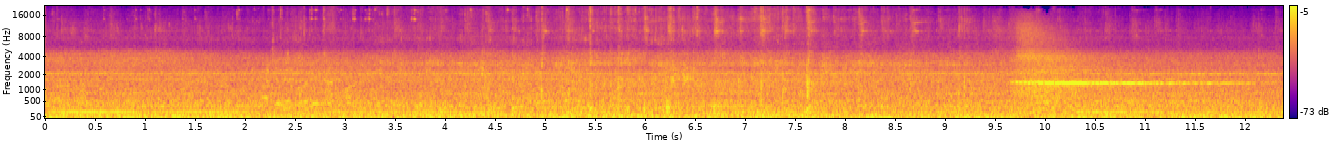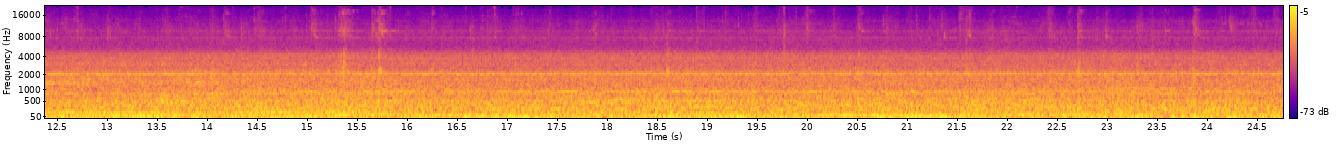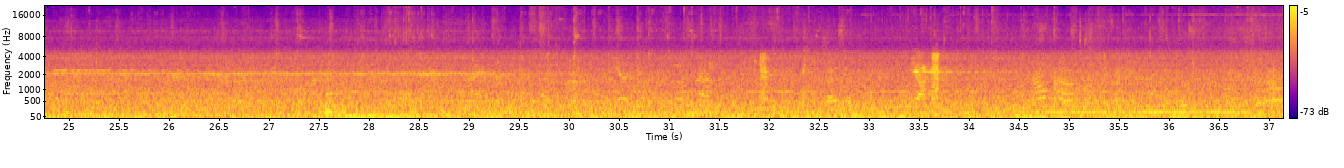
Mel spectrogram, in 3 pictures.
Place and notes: From the beginning the crossroads, Then towards the station, Walking in the station platform, Direction to the station hall, Traffic Sound, Voice traffic lights
Munich, Germany, 11 May 2014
